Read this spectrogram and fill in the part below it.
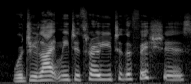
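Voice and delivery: playful, teasing tone. A father swings his daughter Ajiba round and round, teasing. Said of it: "her father teased".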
